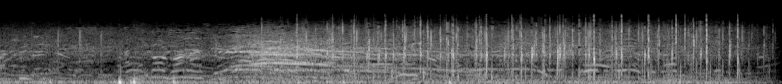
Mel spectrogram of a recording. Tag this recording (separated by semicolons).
match; goal; soccer; game; younglings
